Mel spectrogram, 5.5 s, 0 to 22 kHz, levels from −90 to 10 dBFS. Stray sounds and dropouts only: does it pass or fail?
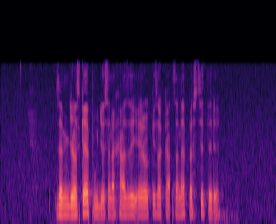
fail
